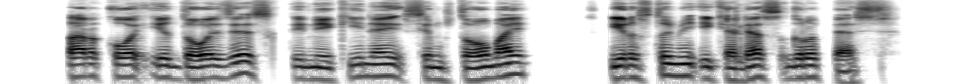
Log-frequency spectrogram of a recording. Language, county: Lithuanian, Panevėžys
